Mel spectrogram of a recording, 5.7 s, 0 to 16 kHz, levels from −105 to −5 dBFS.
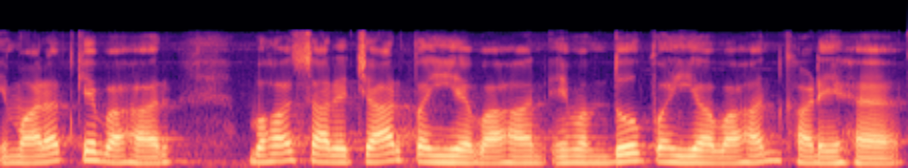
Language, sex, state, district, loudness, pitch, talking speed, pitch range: Hindi, male, Jharkhand, Garhwa, -14 LUFS, 145 Hz, 150 wpm, 135-160 Hz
